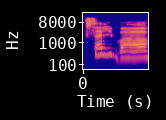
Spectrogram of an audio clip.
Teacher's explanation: एक अलिफ के बराबर, खड़ी जबर की वजह से।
